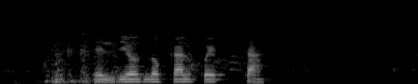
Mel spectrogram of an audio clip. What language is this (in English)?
Spanish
